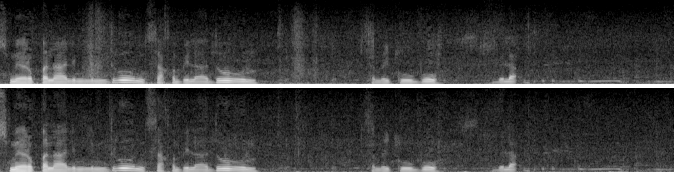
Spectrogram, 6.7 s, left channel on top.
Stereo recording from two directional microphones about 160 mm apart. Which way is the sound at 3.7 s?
10° right (ahead or behind).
